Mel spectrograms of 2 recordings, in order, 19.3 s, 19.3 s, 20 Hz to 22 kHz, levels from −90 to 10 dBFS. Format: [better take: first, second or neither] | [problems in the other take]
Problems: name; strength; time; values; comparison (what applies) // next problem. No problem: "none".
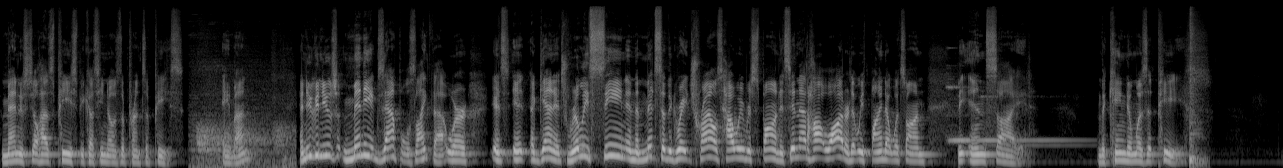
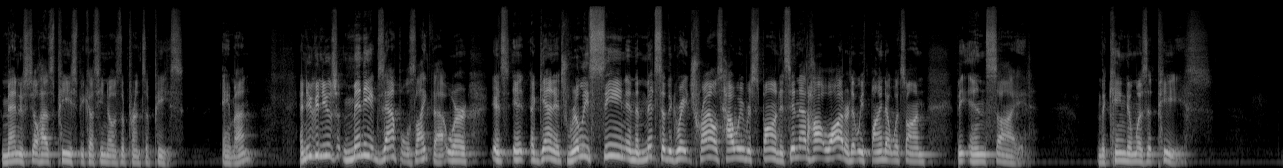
second | footsteps; faint; from 3 to 4.5 s; peak 10 dB below the speech // doorbell; faint; from 14 to 16 s; peak 10 dB below the speech // door banging; noticeable; at 18 s; peak 10 dB below the speech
